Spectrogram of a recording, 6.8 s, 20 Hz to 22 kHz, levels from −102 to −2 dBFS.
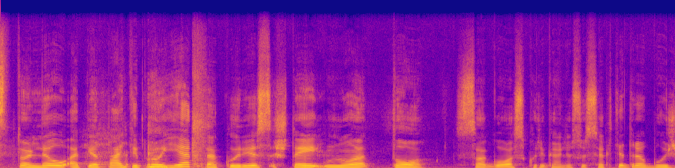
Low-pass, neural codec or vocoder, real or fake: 19.8 kHz; codec, 44.1 kHz, 7.8 kbps, Pupu-Codec; fake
